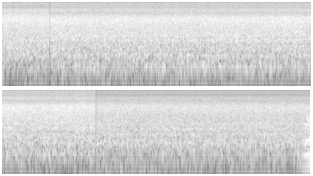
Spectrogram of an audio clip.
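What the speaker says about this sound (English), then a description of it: "this is a smaller waterfall, but we're still going to head up to a higher level to get to the bigger one." A small waterfall on a jungle trek in Muang Ngoi, Laos, pours as a steady, dense roar of rushing water, close and unbroken for the whole stretch with no voices.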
